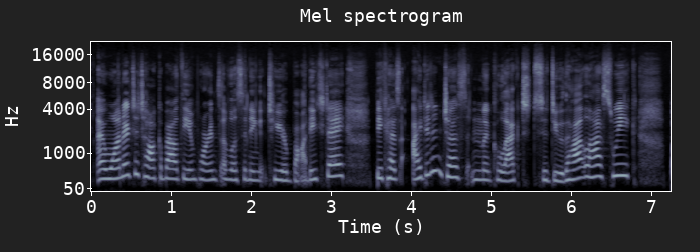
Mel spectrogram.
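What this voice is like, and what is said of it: Sick, congested stuffy-nosed voice. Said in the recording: “I don't know if you can still hear in my voice that I'm sick. I still have a somewhat itchy throat and a stuffy nose, so I might not sound as clean and crisp as usual”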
